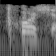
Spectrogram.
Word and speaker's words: Porsche: It's Porsche. I actually used to work for them. It's a two-syllable word.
